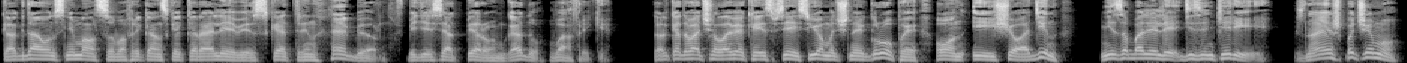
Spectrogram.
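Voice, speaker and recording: A man's voice: lowish voice, animated, normal speed, a little mellow. An older bearded regular holds court at the bar, grumbling and bragging between sips of whisky. His voice rises and falls a lot, as a man reads the part. Nothing in it sounds like a put-on old-man voice. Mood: boastful. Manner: grumbling, boastful.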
